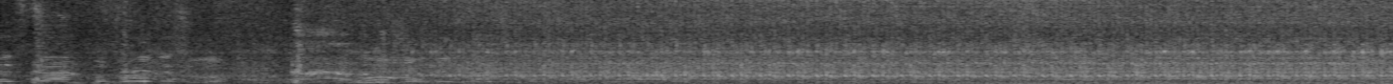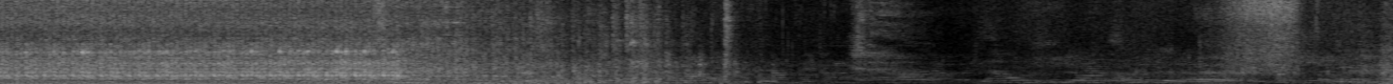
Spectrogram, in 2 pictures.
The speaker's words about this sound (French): Donc euh, là, on est dans Lactalis et il y a un tracteur euh, de la conf qui a l'air d'arriver.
